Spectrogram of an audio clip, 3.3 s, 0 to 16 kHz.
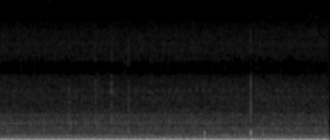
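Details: Mercedes W124 220CE coupe, high idle since replacement throttle body, in park/neutral: low idle rumble with uneven pulse about twice a second; lumpy, rough idle, owner suspects MAF or air leak.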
